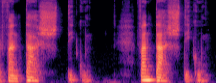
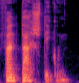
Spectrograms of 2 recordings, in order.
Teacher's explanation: And the O on the end is an U sound.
